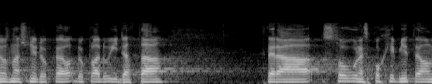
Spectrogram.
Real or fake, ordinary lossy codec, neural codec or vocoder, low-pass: real; Opus, 32 kbps; none; 7.2 kHz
